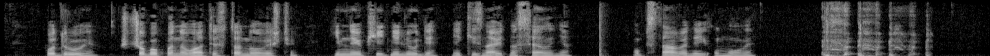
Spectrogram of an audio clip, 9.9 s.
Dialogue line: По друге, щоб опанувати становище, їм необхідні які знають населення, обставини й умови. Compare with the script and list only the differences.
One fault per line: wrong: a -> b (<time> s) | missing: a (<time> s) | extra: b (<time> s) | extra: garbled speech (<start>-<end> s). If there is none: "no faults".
extra: люди (4.0 s)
